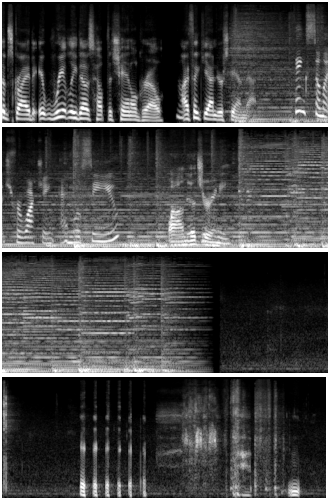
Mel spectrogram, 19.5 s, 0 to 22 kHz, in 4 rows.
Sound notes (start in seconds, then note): 14.6 smooch; 15.8 laughing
